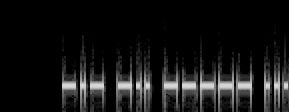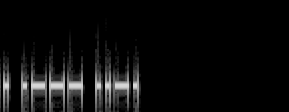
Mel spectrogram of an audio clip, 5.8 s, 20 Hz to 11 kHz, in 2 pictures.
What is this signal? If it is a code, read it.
Morse code, heard as a keyed tone, about 29 wpm, 700 Hz. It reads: KD0HJF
